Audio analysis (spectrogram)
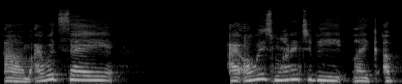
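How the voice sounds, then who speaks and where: A nineteen-year-old man from Minnesota, a singer guest, talking in a bubbly, animated way over a remote link. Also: high voice, measured pace. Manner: animated, bubbly, breathy with laughs. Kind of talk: casual interview. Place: remote call, not in studio.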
